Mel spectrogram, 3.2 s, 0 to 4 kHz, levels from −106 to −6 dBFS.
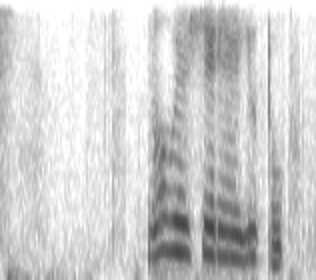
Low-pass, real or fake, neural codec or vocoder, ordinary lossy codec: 3.6 kHz; fake; codec, 44.1 kHz, 2.6 kbps, DAC; Opus, 32 kbps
